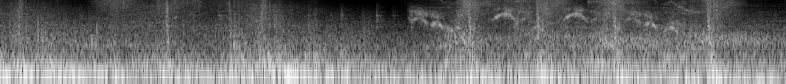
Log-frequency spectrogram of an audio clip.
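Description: Confringo blasting spell explosions in Hogwarts Legacy: heavy booming blasts with rumbling impacts, followed by bright whistling, chirping magical effects in the second half.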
